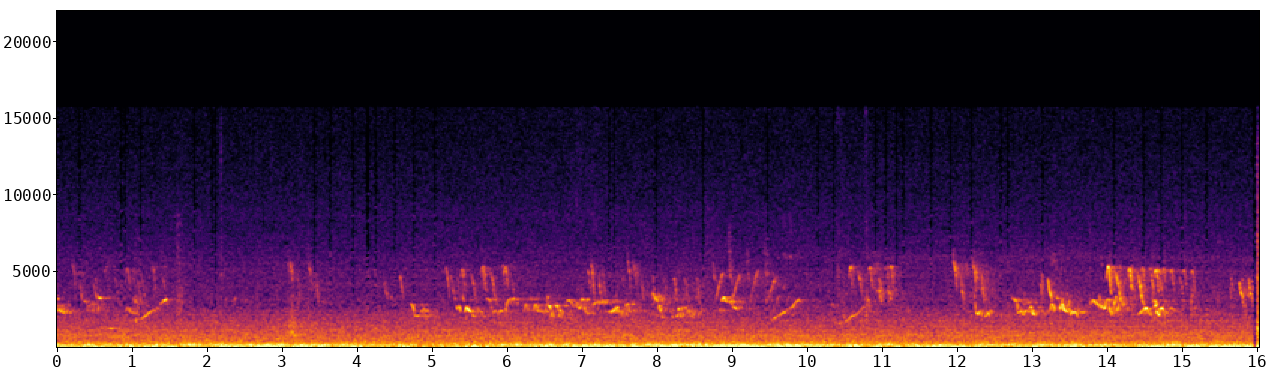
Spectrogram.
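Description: Small birds chirping and twittering, a steady run of short, quick high notes, over a faint steady low hum of outdoor ambience.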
